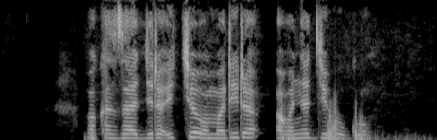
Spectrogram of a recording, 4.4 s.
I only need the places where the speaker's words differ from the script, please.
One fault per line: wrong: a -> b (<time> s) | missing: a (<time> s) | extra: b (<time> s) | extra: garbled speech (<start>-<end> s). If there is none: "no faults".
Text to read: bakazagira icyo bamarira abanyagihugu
no faults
